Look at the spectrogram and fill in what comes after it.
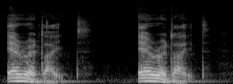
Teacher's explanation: The stress is on the first syllable, erudite.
